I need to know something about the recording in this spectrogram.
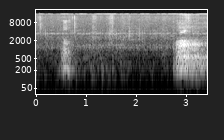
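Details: Three-week-old puppies practising play indoors, growling and barking; a short rough growl, then a louder, harsher growling bark at the end.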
